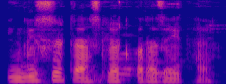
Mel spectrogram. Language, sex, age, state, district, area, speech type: Odia, male, 30-45, Odisha, Kendrapara, urban, spontaneous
